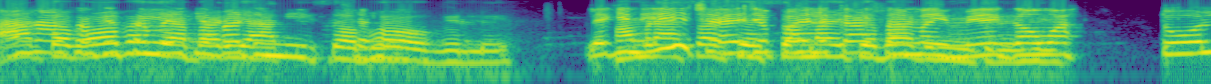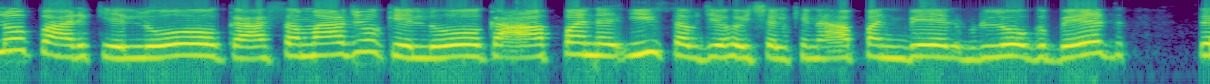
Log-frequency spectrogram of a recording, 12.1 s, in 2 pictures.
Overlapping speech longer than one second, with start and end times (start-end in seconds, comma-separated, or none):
3.1-5.3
